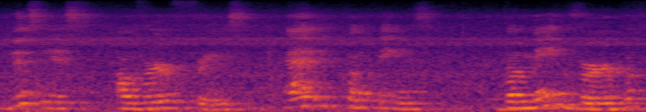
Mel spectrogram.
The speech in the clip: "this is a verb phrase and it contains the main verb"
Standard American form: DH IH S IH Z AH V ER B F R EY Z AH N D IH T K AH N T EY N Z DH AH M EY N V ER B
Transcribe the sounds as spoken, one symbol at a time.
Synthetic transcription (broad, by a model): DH IH S IH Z AH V ER B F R EY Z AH N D IH T K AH N T EY N S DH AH M EY N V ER B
